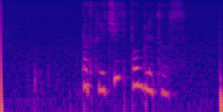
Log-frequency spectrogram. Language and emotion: Russian, neutral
